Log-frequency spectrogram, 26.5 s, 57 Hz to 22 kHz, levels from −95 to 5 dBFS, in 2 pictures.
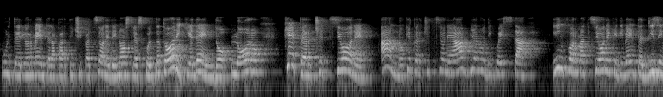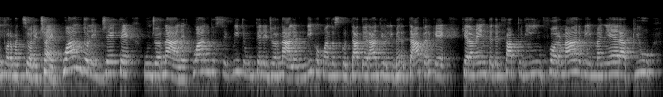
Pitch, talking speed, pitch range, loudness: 235 Hz, 100 wpm, 215-260 Hz, -28 LUFS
